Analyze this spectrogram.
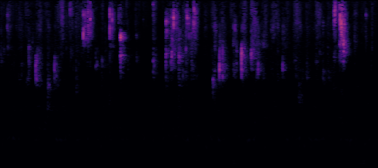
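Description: Soft, wet, squishy sounds of a skincare product pumped onto a wet face, close and quiet, with irregular clusters of slick drips and squelches.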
